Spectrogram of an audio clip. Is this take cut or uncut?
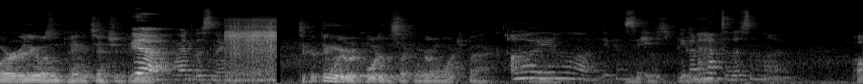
cut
